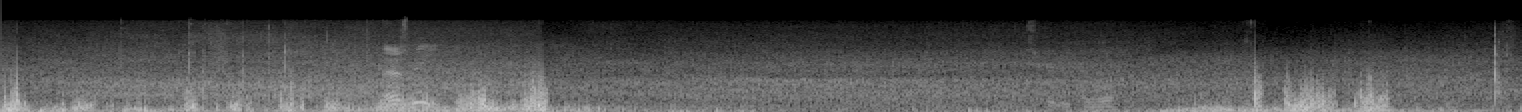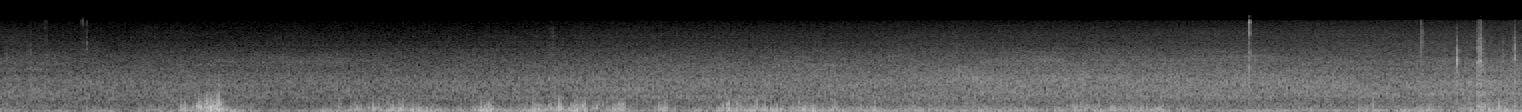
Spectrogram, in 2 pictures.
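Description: Wind buffets a microphone in gusts outdoors.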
